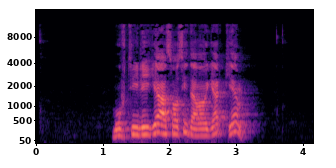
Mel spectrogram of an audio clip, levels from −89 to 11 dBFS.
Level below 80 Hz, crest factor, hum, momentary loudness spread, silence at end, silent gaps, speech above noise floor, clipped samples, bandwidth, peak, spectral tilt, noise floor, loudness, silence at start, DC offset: -66 dBFS; 22 dB; none; 10 LU; 1 s; none; 54 dB; under 0.1%; 11.5 kHz; -2 dBFS; -5 dB/octave; -75 dBFS; -22 LUFS; 1.15 s; under 0.1%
